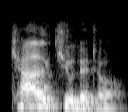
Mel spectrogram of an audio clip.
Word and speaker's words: calculator: If the even if the product is 4,000 reasonable reasonable calculator hal No, not later for sure. It's Drop this O sound. Calculator. Calculator. Calculator.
